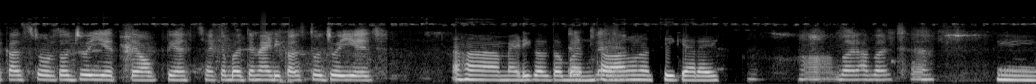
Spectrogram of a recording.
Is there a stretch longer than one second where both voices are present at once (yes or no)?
no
